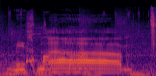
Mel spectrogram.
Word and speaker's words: Nice Matin: That's just like this really nice kind of casual French bistro in the Upper West Side called Nice Matin. I hope my pronunciation is right there. Nice Matin.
